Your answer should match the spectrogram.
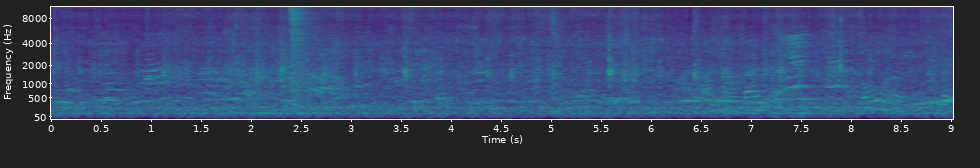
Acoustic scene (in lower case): crowded indoor space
